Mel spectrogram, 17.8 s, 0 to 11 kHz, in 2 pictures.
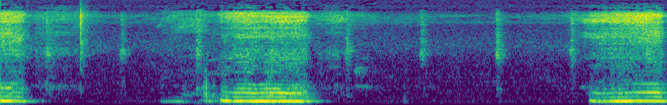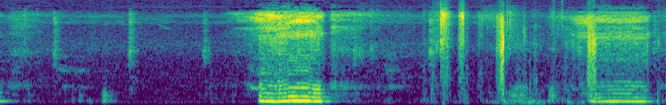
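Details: Two animals nose snoring: four loud, low rumbling snores, each lasting one to two seconds, with quiet pauses between them, about 13 per minute.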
